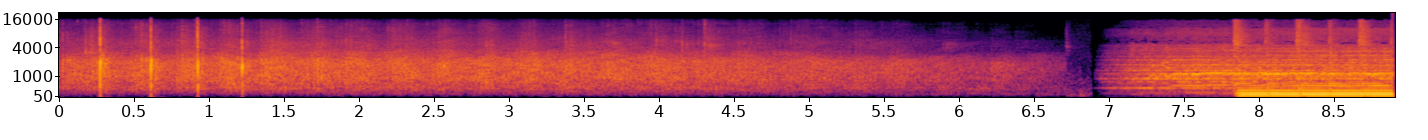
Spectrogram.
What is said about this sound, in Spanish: No me extiendo más, solamente quiero pedir para todos ustedes un fuerte aplauso y desearles que sean muchos más años de éxitos y de buenos resultados.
